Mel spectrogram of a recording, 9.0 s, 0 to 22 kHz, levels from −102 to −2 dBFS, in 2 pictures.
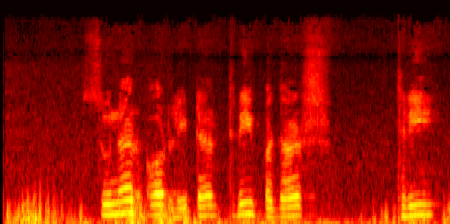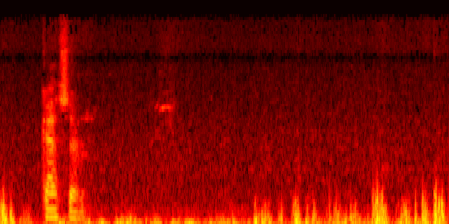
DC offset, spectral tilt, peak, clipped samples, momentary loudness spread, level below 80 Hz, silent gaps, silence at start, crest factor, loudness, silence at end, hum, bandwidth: under 0.1%; -7 dB/octave; -14 dBFS; under 0.1%; 22 LU; -44 dBFS; none; 0.05 s; 22 dB; -35 LUFS; 0 s; none; 16 kHz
